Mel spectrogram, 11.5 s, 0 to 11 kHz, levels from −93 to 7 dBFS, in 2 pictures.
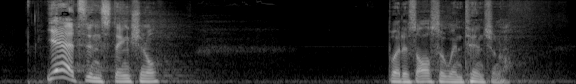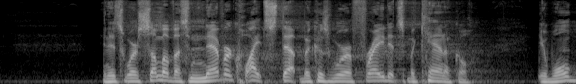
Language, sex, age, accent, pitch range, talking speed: English, male, 40-59, American, 115-130 Hz, 120 wpm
